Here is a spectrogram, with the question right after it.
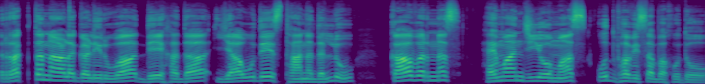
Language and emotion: Kannada, neutral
